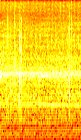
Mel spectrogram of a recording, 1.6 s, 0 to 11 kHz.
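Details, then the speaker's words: Mercedes C180 Kompressor W203, M271 supercharged engine, first start after head gasket replacement, in engine bay, coolant low: steady idle with uneven puffing chuff and faint whistle; sounds not great, owner suspects possible exhaust leak. "I have no idea what this thing sounded like in the engine bay before I did the job. So hopefully it's supposed to sound like that, which in my eyes isn't great."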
